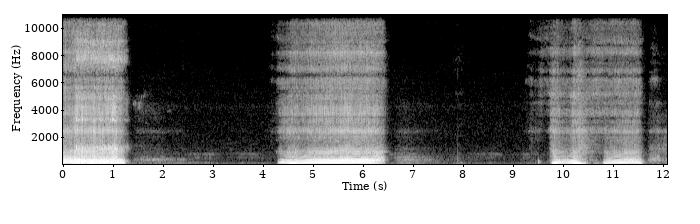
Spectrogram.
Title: mama snoring.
